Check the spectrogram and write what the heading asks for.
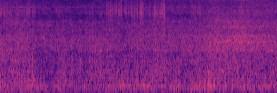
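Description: Wind rushing over the microphone of a camera riding on a moving motorbike, with the motorbike's engine and tyres running steadily underneath.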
